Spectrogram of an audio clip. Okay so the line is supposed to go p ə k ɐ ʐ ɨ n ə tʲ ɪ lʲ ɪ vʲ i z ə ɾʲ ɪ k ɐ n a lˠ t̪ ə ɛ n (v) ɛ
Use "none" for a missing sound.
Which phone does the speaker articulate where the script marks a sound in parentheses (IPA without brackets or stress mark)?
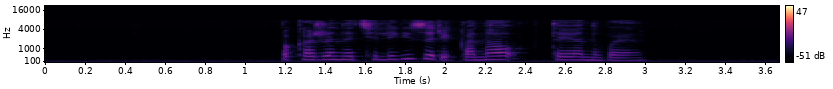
v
